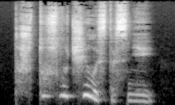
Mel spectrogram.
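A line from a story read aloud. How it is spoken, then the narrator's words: Whispering among themselves. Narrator (Russian): шептались между собой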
